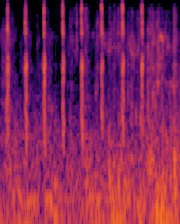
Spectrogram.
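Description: A horse walks in an arena with a steady rhythm of hoof clip-clops, about four strikes a second, close by and crisp over faint background hiss.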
